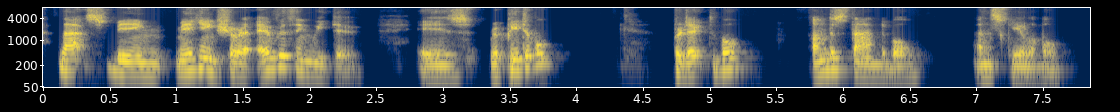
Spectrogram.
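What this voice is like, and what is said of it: Scottish accent. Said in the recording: “I said them pretty quick in a Scottish accent”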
